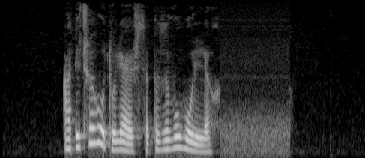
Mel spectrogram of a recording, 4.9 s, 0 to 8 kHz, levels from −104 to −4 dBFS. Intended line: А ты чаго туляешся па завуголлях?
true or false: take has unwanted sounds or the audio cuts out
false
